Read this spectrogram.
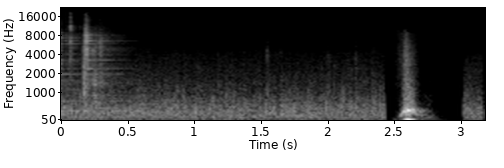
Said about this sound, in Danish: og den, øh, den behagelige kniv, som øh, han holdt i hånden, den øh, klinker ned på øh, gulvet.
